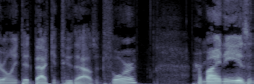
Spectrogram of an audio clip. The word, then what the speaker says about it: Hermione: Hermione. Oh my I god. I really think that's how most people did it. I said Hermione, like hormone, Oh except with an E.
